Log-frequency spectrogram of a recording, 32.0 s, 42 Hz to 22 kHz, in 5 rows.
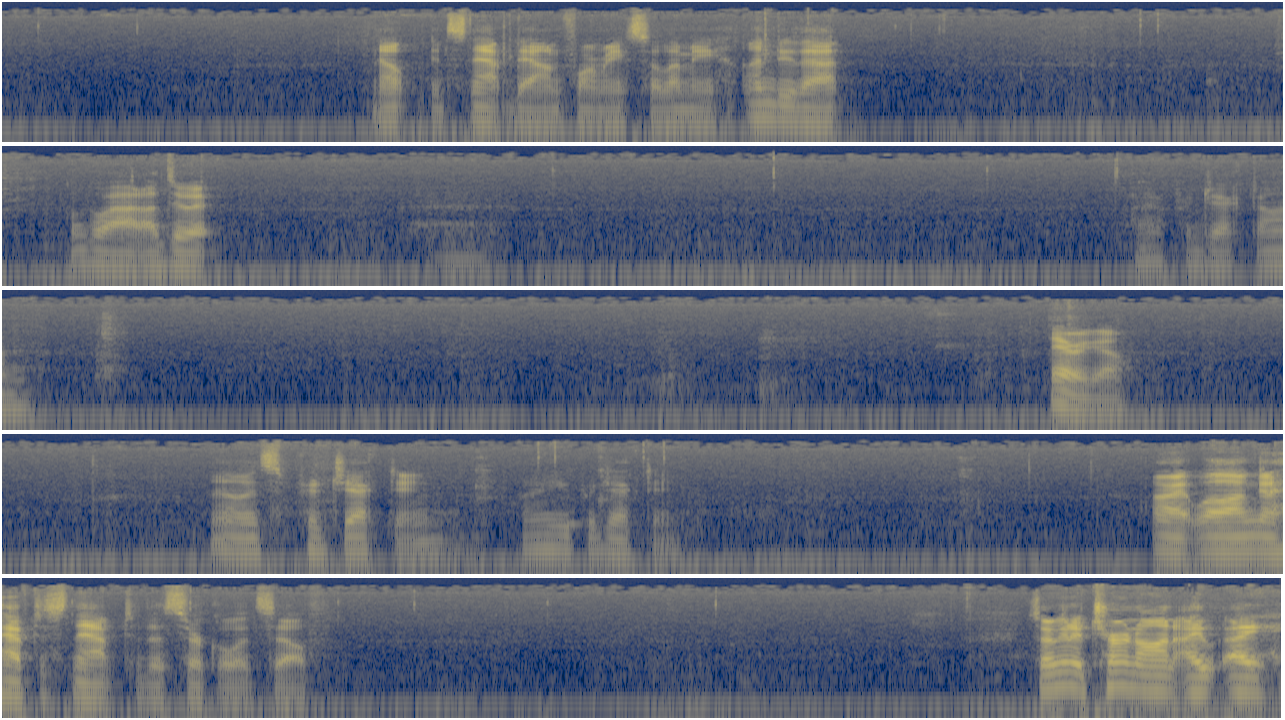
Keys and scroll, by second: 2.3 ctrl+z, 3.8 Escape.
